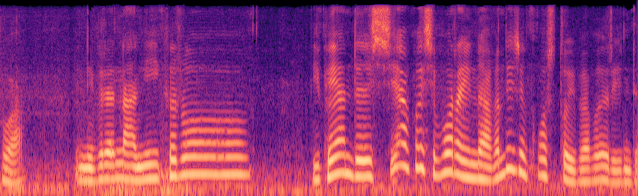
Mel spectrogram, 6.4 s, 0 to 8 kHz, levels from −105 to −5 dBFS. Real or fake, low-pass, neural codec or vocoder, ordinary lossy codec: fake; 7.2 kHz; vocoder, 44.1 kHz, 128 mel bands every 512 samples, BigVGAN v2; AAC, 48 kbps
